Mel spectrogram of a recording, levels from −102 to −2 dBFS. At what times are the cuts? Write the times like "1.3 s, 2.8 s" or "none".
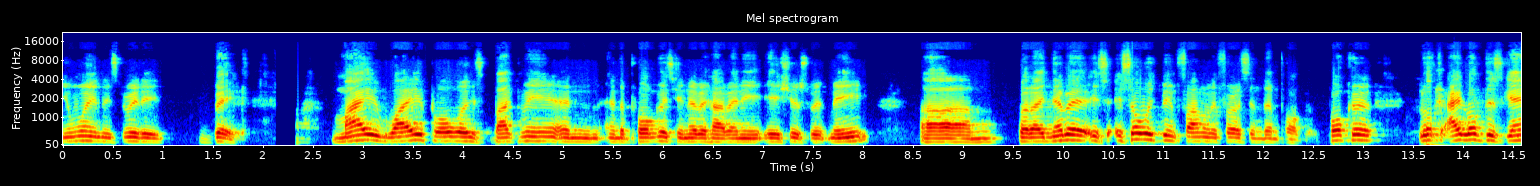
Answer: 2.3 s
